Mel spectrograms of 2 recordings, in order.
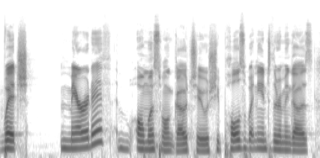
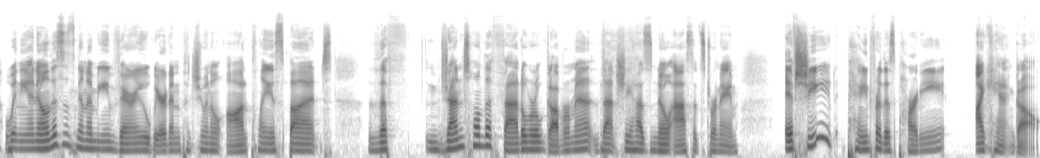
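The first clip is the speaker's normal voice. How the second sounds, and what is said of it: Imitates another person's voice. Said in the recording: “this is not a bad impression of Meredith. Like, well done. I'm actually kind of impressed ... my Meredith impersonation”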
